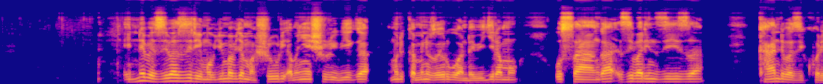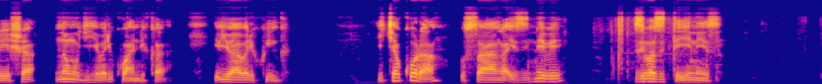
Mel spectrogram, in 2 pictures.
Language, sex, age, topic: Kinyarwanda, male, 25-35, education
